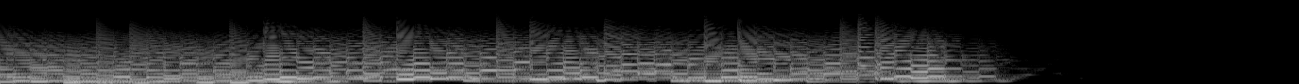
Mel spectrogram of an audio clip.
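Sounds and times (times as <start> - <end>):
modular synth: 0.0 - 10.0.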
